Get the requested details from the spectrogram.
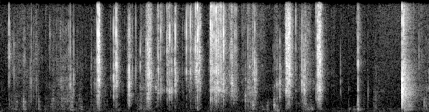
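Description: Thin plastic film crinkles as it is peeled away.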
